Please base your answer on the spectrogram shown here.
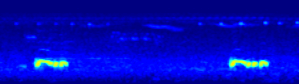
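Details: Village zebra dove singing as a lure so wild doves come to challenge it. Two phrases about three seconds apart, each a rising-falling coo and two or three quick rolled notes, over a quiet background.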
